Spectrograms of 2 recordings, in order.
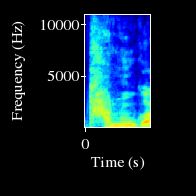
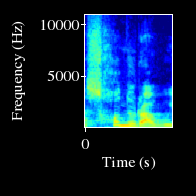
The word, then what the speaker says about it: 선우: 선우는 그저건 단우가 아니라 선우라고 읽어요. 흉로의 임금을 선우라고 합니다.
